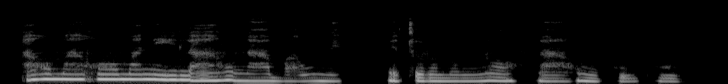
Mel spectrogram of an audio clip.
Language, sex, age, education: Igbo, female, 30-45, tertiary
